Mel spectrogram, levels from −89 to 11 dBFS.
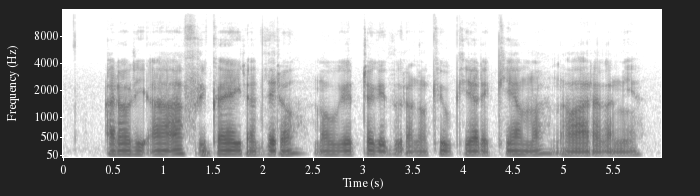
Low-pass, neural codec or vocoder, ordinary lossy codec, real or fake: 14.4 kHz; codec, 44.1 kHz, 7.8 kbps, Pupu-Codec; none; fake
